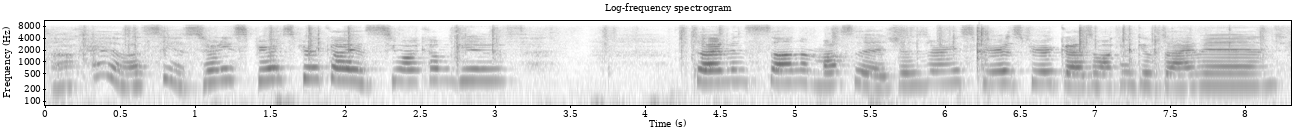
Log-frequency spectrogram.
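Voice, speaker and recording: A young woman reads tarot cards on a live stream. Her voice sits a little high, and she talks in a loose, rambling way, full of likes and ums. A faint hiss runs under the recording. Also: fairly even intonation, brisk. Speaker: tarot reader.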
